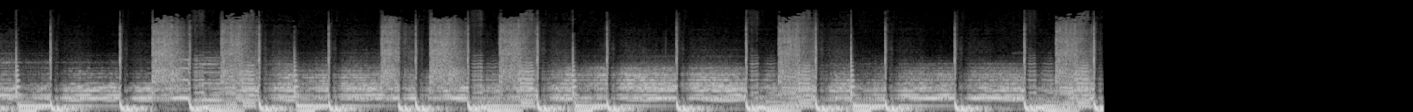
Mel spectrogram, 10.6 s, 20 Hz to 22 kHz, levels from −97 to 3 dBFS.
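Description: The audio runs fine up to 8.28 s, then there's an audio dropout to silence that lasts right through to the end, about 2.3 s of dead air with no room tone at all. That's likely the input getting lost, through a disconnect, failed link or stray mute, while recording kept going.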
